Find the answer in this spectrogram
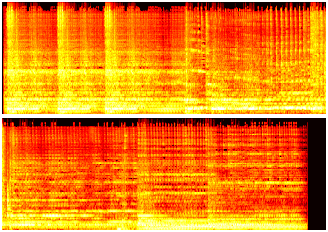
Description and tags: Rhythmical Vibrations
This sound is of an extended technique for classical guitar called
Rhythmical Vibration R.V
Classical, Extended, Guitar, Rhythmical, technique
